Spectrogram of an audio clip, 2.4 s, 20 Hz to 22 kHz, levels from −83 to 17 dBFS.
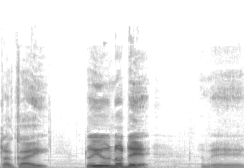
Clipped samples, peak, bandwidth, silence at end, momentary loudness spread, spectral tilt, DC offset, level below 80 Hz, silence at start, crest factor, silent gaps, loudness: under 0.1%; -2 dBFS; 15 kHz; 0 s; 22 LU; -5 dB/octave; under 0.1%; -64 dBFS; 0 s; 20 dB; none; -20 LUFS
